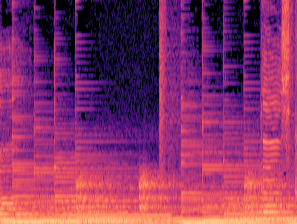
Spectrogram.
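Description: Acoustic guitar strummed in a slow song, with chords ringing and changing shortly after the start and again nearly three seconds in.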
